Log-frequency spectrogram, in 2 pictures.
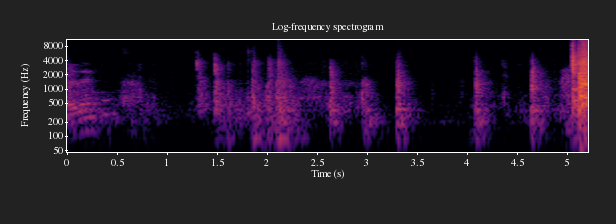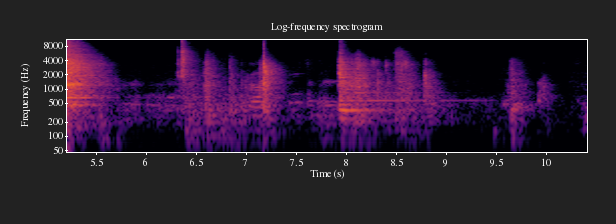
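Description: Metal rods clatter as they slide and spin in the table.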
